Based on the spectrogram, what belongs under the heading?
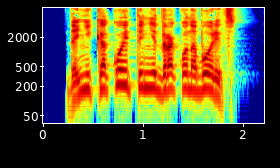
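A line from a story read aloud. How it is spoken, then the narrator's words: Shouting. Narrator (Russian): кричал его приятель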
